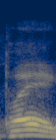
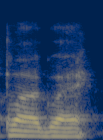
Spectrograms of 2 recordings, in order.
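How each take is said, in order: First: The word is said as one syllable. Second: The word is said as two syllables. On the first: It makes the thing sound safe. The speaker calls it wrong. "the left likes to make things sound safe, like oh, it's a plague" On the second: It keeps people from forgetting the danger. The speaker calls it right. "I use the Mexican pronunciation so that people don't forget"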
